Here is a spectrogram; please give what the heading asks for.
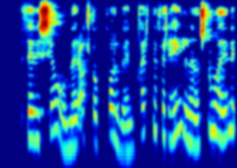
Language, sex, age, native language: Icelandic, female, 50-59, Icelandic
